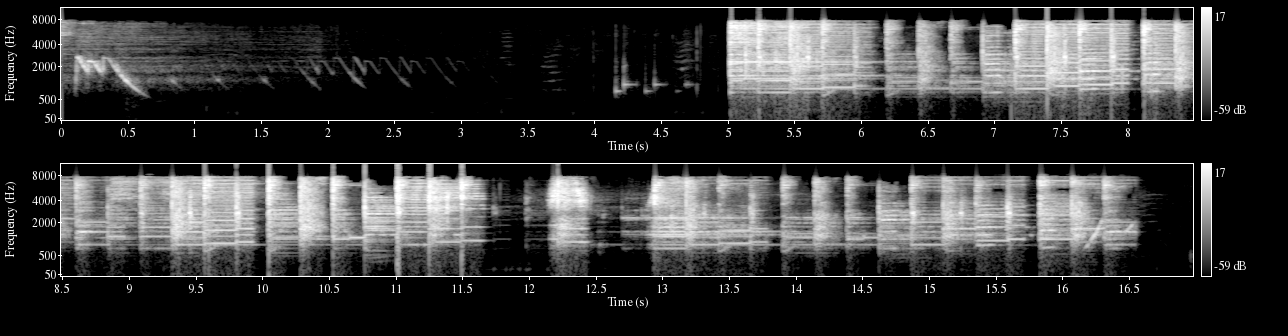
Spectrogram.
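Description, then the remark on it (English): A short chirp, then a few seconds of near silence before a loud, bright cell phone ringtone, the Verizon Wireless one, starts, playing a busy repeating electronic melody with brief pauses for about twelve seconds. “Now here are the ringtones.”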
